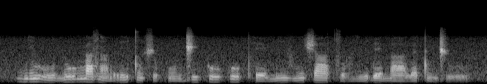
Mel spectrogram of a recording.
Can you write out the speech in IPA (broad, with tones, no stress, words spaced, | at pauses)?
ɡ͡bĩ˦βuː˨nuː˦ ŋa˦zã˨ri˦tũ˨ ʃʊ˨kʷũ˨ d͡ʒi˦kuː˦kuː˦ pʰeː˨mi˦˨ vĩ˦ʃaː˦t͡sʊ˨ ɣi˨˦ɗe˨˦naː˨ lɛ˦tĩ˨ d͡ʒuː˨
